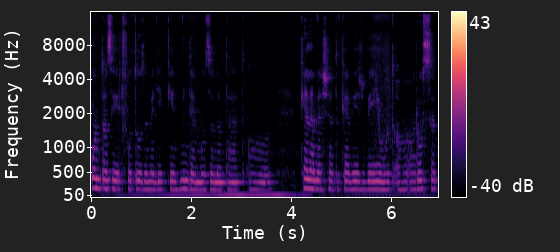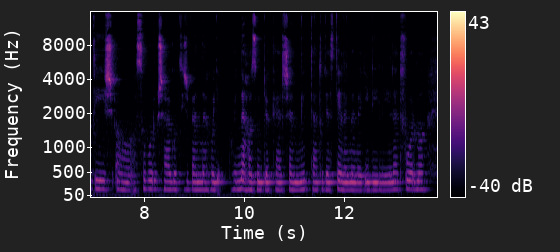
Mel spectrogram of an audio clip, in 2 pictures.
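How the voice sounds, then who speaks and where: With audible room echo, a woman speaks at a moderate pace in a very deep, low pitch and monotone, flat intonation. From Transylvania, Székely Land (Gyergyó region). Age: 20s. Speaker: photographer from a farming family. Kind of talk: interview.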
